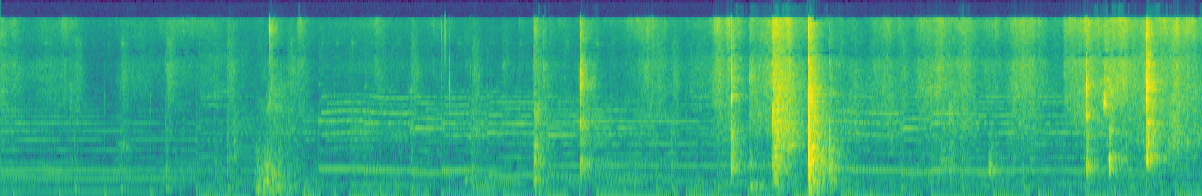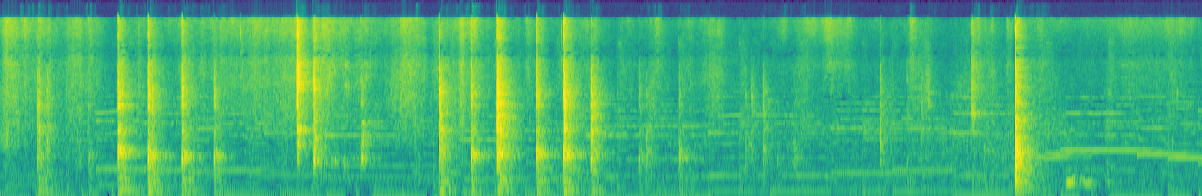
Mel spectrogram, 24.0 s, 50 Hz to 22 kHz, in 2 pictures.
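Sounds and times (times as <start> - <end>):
soft background music: 0.0 - 24.0
aerosol can hissing clatters: 10.7 - 16.8.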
